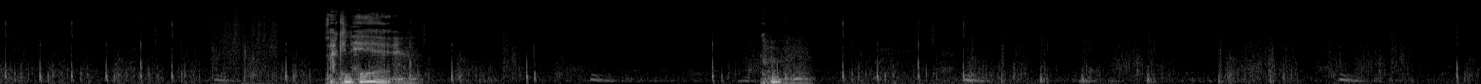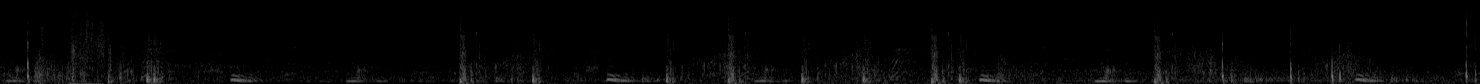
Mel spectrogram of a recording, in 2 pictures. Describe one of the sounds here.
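Footsteps crunch on gravel and leaves.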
